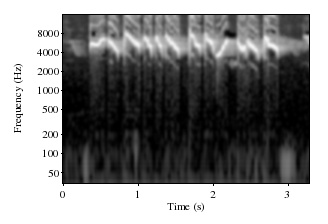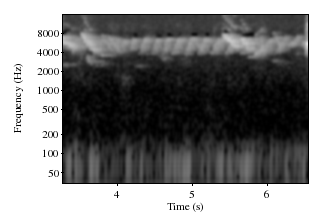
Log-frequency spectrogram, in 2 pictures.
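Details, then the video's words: Oriental white-eye in nembak zipper song: about two and a half seconds of loud, fast, high sliding whistles, then only faint soft twittering in the background. "Pleci Gacor Full Isian Nembak Ngerol Zipper Istimewa"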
